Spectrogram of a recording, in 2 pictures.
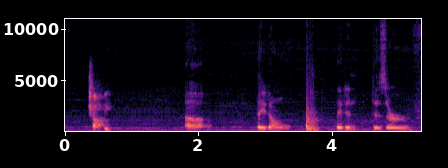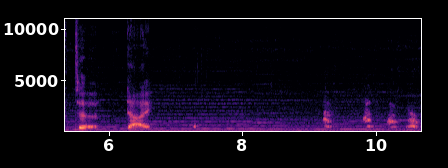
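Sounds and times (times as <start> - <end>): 
speech: 0.4 - 0.8, 1.8 - 2.3, 2.9 - 6.7
dogs barking: 9.2 - 10.6.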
